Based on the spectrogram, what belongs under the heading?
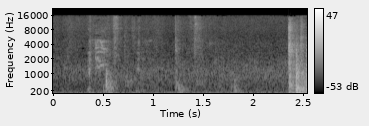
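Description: A door shuts with a solid, heavy thud at the end, preceded by a few faint shuffling movements.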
